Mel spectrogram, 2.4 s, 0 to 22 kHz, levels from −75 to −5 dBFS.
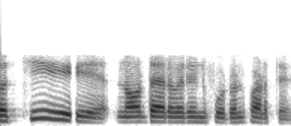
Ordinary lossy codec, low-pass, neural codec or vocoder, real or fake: Opus, 32 kbps; 3.6 kHz; codec, 24 kHz, 0.9 kbps, DualCodec; fake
